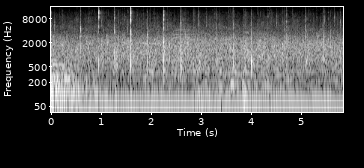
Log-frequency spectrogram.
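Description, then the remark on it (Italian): An audience applauding the philharmonic musicians steadily, a dense wash of many hands clapping with sharper individual claps popping out now and then, sustained at an even level throughout. “Un applauso particolare ai filarmonici.”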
